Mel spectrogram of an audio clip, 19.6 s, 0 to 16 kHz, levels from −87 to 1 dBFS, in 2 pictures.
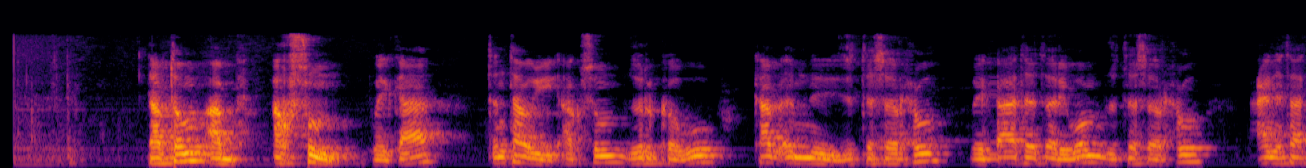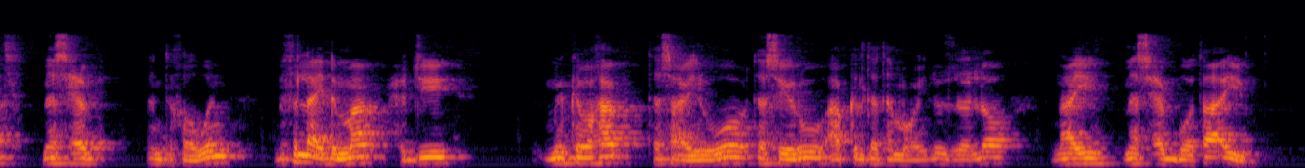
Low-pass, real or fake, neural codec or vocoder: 7.2 kHz; real; none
